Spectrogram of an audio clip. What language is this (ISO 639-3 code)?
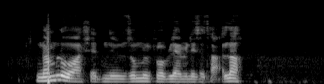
mlt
